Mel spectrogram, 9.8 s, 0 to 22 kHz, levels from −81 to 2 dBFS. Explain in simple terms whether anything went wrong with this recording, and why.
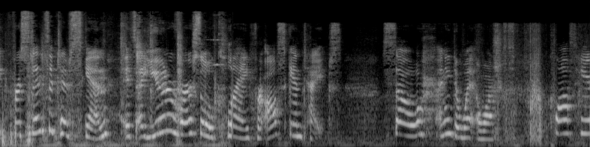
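At 3.87 s the sound drops out for about 20 ms, then returns duller and slightly quieter, with a faint new background hiss and nothing above 11.4 kHz until the end. That points to an input switched to a poorer device, likely a lower-quality microphone.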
